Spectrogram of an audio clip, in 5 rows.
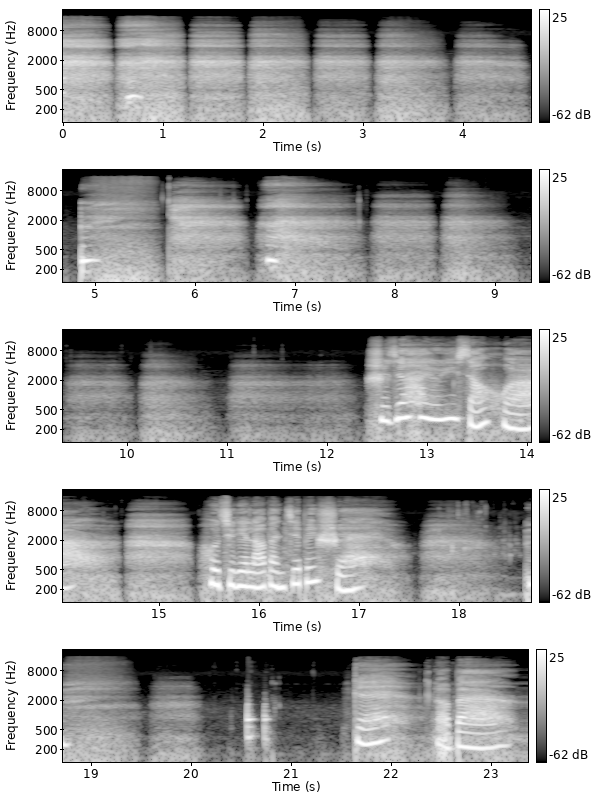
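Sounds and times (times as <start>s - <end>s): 
heavy panting breaths: 0.0s - 12.4s, 14.1s - 15.4s
speech: 12.7s - 14.4s, 15.6s - 17.2s, 22.7s - 23.0s.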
